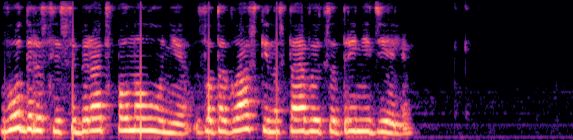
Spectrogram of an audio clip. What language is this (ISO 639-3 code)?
rus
